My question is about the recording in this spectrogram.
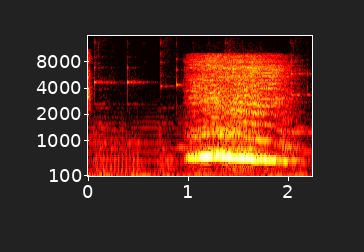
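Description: An elephant trumpeting once, a loud blast about a second long that falls slightly in pitch, over soft background music.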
